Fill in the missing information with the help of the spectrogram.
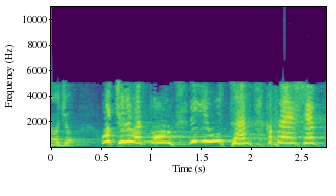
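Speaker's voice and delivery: very high, loud, strident nagging; high, hurtful scolding. Shown as a demonstration. Child nagging a mother not to walk in the rain, high scolding. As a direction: scold at the top of the pitch range. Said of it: "Wih, nyenyek tun tak omongi".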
